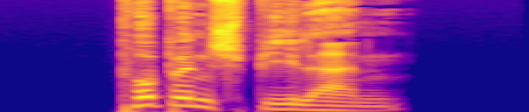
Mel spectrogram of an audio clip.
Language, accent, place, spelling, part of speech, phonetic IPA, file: German, Germany, Berlin, Puppenspielern, noun, [ˈpʊpn̩ˌʃpiːlɐn], De-Puppenspielern.ogg
- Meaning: dative plural of Puppenspieler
